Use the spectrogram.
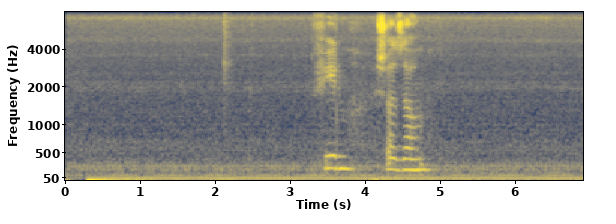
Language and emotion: Russian, sad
